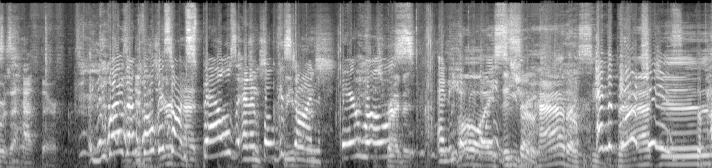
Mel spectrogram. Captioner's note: gasps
